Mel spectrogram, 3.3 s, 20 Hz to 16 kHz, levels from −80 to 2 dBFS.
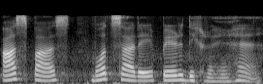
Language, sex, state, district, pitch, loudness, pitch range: Hindi, female, Arunachal Pradesh, Lower Dibang Valley, 195 Hz, -18 LUFS, 180-215 Hz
